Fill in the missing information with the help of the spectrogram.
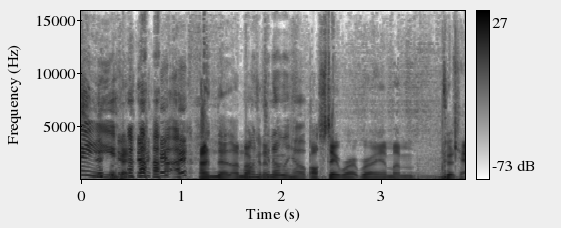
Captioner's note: laughs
